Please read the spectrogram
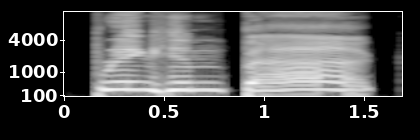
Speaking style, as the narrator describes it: cried the old woman

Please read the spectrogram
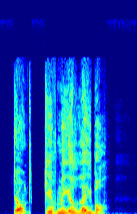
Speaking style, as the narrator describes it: cried the Sandman suddenly

